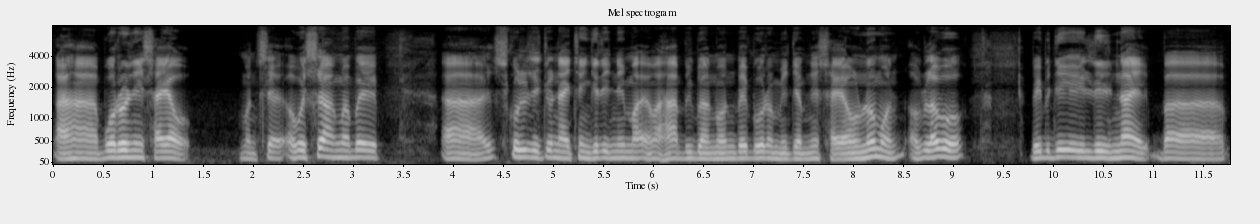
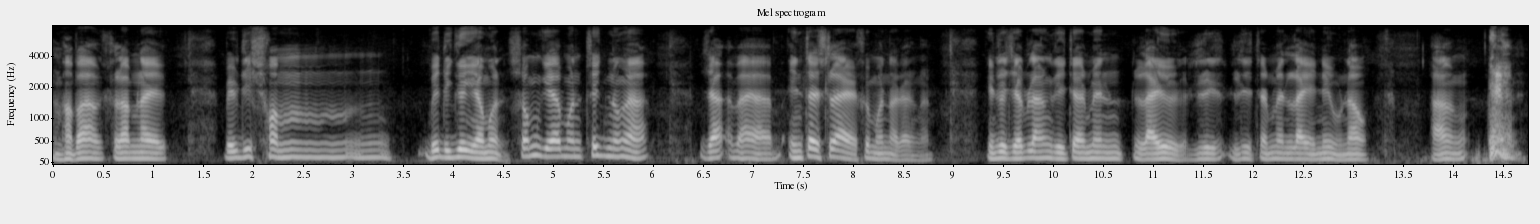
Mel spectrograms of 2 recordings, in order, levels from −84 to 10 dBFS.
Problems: constant background noise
